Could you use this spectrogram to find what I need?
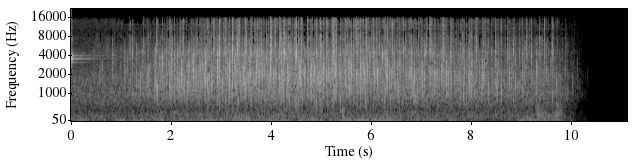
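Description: A small crowd applauds outdoors.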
